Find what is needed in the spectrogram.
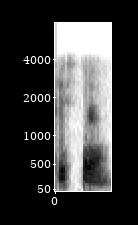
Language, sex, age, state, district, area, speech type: Punjabi, male, 60+, Punjab, Firozpur, urban, conversation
